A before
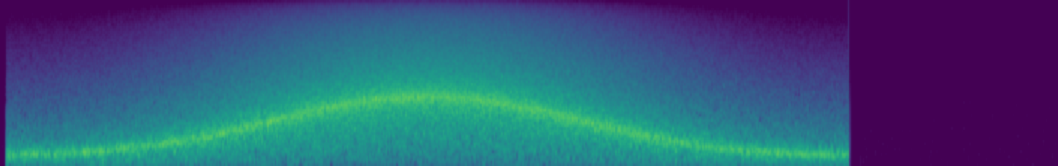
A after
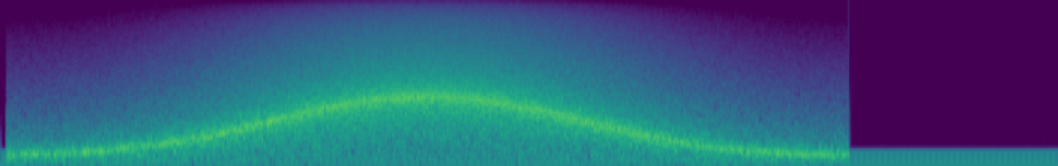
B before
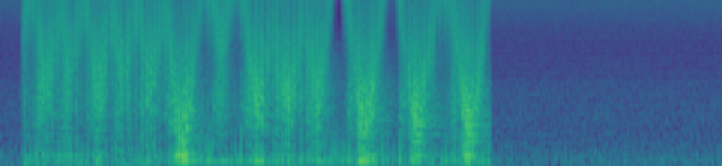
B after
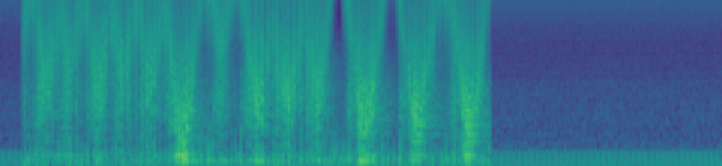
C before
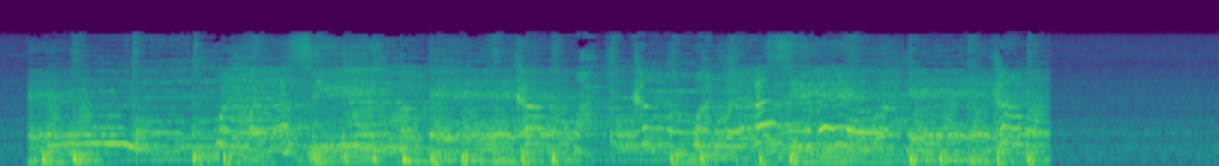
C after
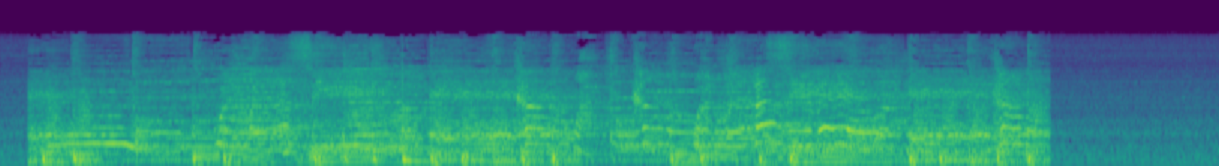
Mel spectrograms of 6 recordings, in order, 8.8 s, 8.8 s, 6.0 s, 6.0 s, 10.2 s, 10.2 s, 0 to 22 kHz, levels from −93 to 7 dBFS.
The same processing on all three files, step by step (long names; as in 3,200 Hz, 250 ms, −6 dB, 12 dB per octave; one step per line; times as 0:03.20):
hum with harmonics 60 Hz, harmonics 4, −46 dBFS −2 dB per octave
level −1 dB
